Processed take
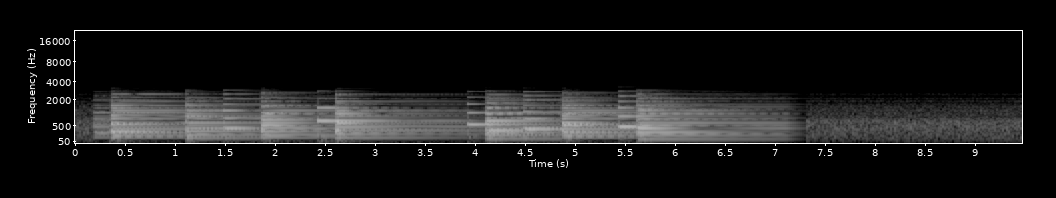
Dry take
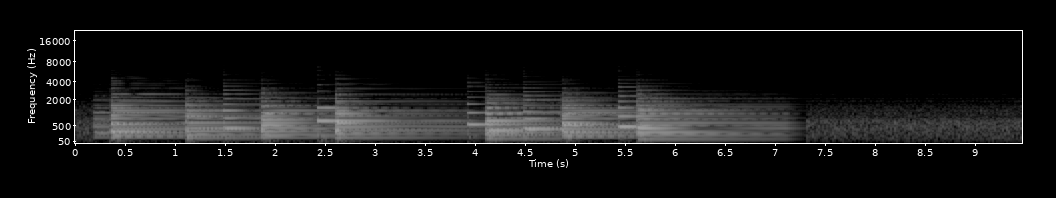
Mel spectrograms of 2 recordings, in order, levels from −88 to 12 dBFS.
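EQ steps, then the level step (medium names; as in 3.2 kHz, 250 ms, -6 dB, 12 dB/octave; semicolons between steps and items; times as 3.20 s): Chebyshev low-pass 2.8 kHz, order 8; +7.5 dB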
